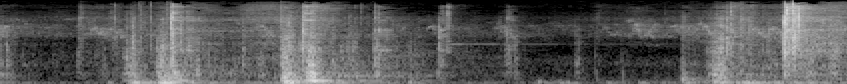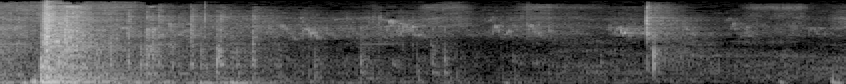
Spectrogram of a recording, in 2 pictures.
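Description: Old wooden plank door being pushed open by hand: two sharp knocks about a second apart, then a longer grating noise as the door is forced open.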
